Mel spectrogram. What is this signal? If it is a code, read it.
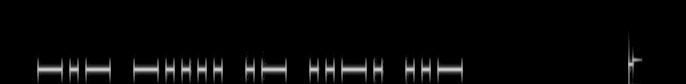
Morse code, heard as a keyed tone, about 15 wpm, 700 Hz. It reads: K6AFU
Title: USA Call Signs - 5 Characters - 3x Character Spacing - 15wpm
